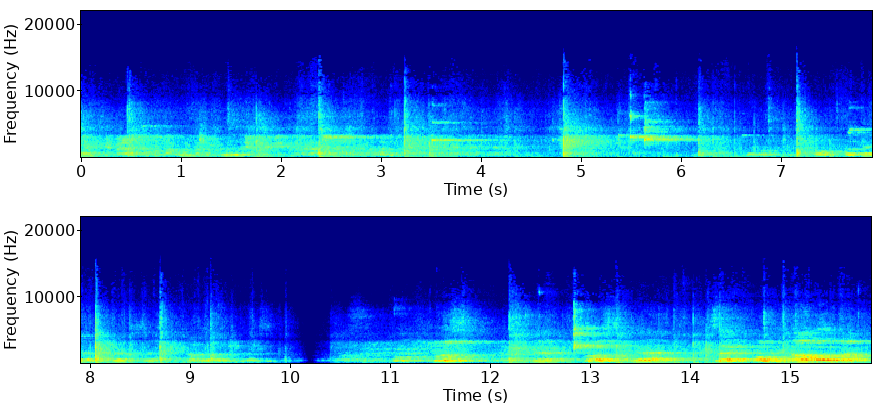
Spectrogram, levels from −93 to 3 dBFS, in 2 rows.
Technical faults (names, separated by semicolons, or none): time-stretched section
